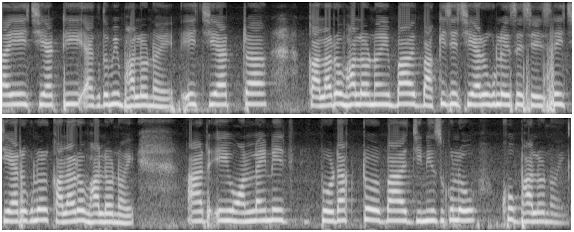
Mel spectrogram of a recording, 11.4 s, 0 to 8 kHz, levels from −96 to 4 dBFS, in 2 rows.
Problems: none marked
